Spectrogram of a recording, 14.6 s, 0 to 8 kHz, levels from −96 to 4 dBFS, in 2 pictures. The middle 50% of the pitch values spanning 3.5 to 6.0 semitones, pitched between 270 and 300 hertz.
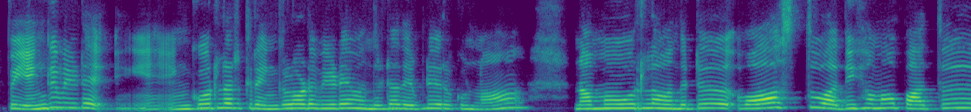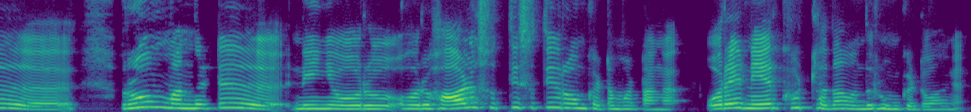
No: average, 2.9 semitones; very high, 285 Hz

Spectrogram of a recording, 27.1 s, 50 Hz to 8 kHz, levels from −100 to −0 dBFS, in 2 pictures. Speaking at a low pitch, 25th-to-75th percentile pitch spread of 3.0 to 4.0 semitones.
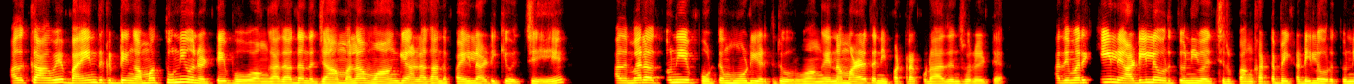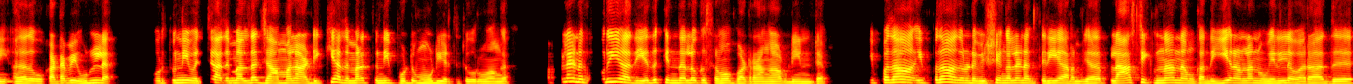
No: high, 195 Hz; average, 3.4 semitones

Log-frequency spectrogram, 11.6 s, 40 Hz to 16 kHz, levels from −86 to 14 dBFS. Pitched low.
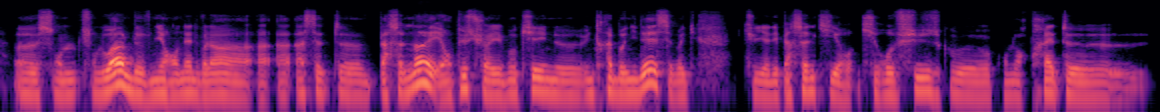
Yes: low, 110 Hz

